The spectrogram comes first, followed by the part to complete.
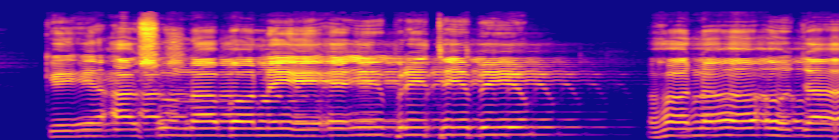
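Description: A man singing a devotional verse through a microphone and sound system, drawing out long, ornamented held notes. It starts about half a second in, breaks briefly near the end and then resumes.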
